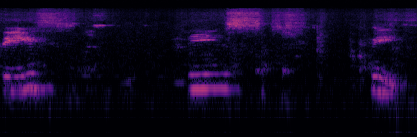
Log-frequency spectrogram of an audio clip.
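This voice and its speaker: A young girl reading scripted storybook narration aloud for a readers theater, a little halting, with stumbles and repeats. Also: extremely high pitch. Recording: echoey room, distant mic, background noise.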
